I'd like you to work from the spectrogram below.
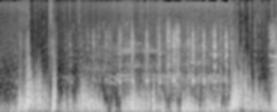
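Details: A dense chorus of pink-footed geese at RSPB Snettisham, Norfolk, in March, with many overlapping nasal honks and higher yelping calls, continuous with no pause.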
